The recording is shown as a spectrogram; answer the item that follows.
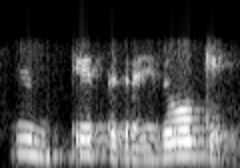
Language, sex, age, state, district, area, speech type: Tamil, female, 18-30, Tamil Nadu, Chengalpattu, urban, conversation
